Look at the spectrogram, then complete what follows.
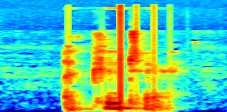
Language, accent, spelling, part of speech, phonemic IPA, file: English, Southern England, accoutre, verb, /əˈkuːtə/, LL-Q1860 (eng)-accoutre.wav
- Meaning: Alternative form of accouter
